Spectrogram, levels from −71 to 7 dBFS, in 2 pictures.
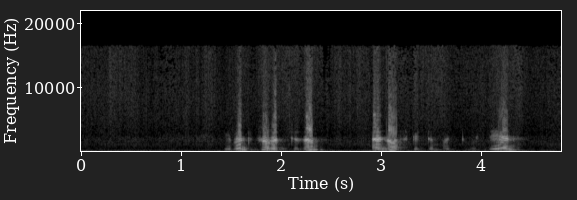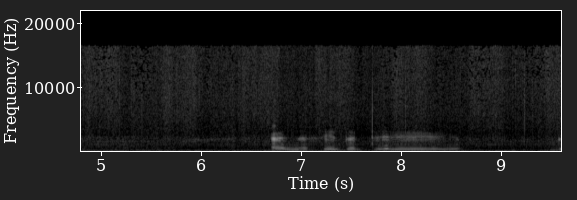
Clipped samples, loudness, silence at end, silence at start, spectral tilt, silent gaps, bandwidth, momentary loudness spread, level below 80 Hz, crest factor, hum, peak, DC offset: under 0.1%; -34 LUFS; 0 s; 0 s; -1.5 dB/octave; none; 17 kHz; 16 LU; -56 dBFS; 22 dB; none; -14 dBFS; under 0.1%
